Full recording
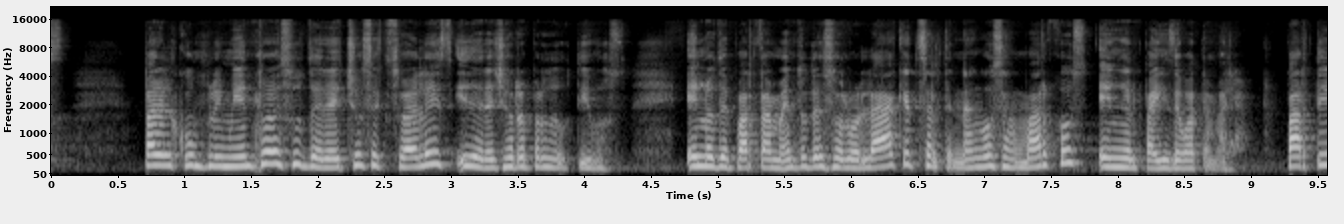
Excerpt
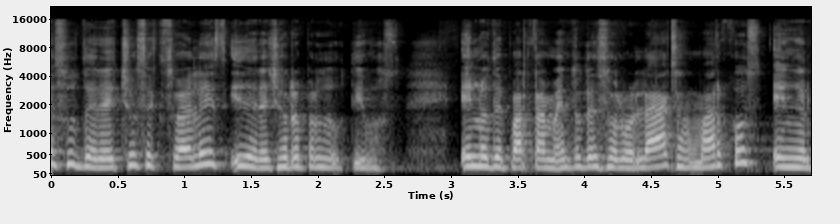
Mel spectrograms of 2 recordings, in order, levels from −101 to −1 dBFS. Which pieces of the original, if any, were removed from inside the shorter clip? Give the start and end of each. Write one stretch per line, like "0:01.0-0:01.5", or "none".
0:06.3-0:07.1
